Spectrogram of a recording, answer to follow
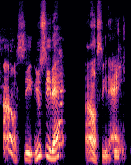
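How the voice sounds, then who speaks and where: A man co-hosting a casual sports podcast, relaxed and steering the topics, often repeating his words. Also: on the high side, moderate pace, breathy edge. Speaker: podcast co-host. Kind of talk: casual sports debate chat.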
